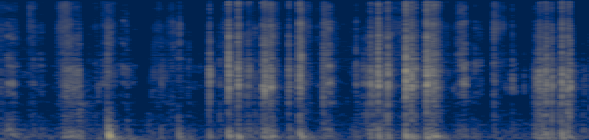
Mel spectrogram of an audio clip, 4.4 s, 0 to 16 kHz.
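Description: The remaining pink-yellow chunk of a pressed-powder bath bomb ball, held in the hand, is shaved with a utility-knife blade. A quick series of dry, gritty scraping and crunching strokes sounds bright and hissy, centered around 2.6 kHz, with almost no ring. Crumbly powder falls away.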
